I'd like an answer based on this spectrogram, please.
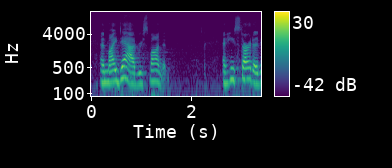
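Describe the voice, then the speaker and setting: A woman at medium pitch with lively intonation and a fairly slow pace. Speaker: education specialist and presenter. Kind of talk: conference presentation. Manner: loud. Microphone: holds microphone far away.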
